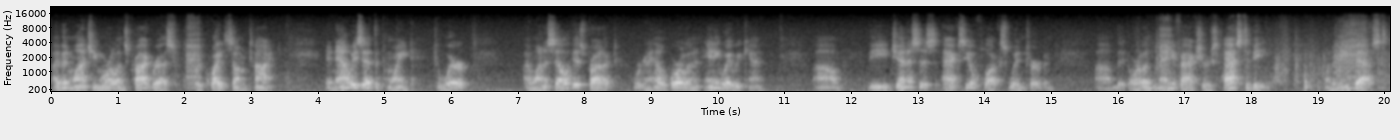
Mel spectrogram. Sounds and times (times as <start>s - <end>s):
Speech: 0.0s - 3.4s, 4.1s - 6.3s, 7.1s - 10.8s, 11.4s - 18.4s, 19.0s - 20.0s.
